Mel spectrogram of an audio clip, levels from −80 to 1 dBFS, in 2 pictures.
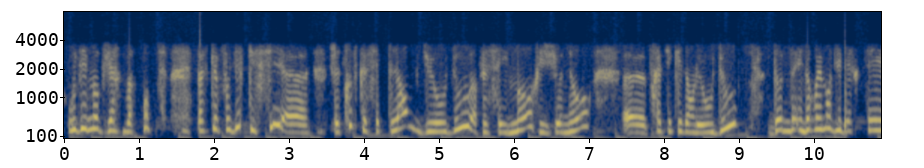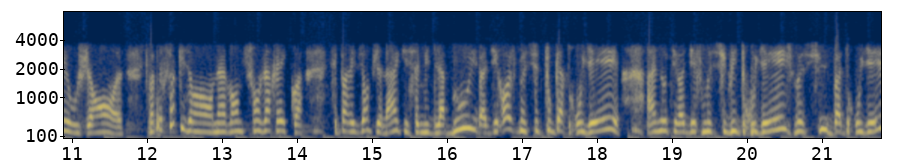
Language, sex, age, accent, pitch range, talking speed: French, female, 50-69, French, 200-245 Hz, 230 wpm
